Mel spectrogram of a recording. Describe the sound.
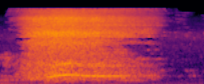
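A single long, slow breath out during a guided forgiveness and relaxation exercise, a steady airy hiss lasting about a second and a half that swells quickly, holds, then gradually fades away, heard alone without any talking.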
